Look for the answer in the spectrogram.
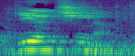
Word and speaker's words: Giacchino: Michael Giacchino? – Giacchino. – All right. He has composed for two other Pixar films, The Incredibles and Ratatouille. Also, he composed the score for Up. Giacchino has built a career...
